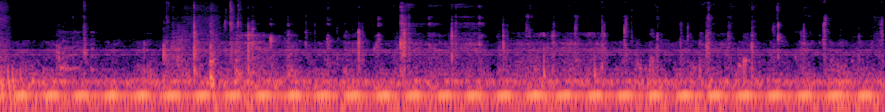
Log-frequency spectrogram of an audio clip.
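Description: Close-up biting and chewing of a sprinkle-covered sugar cookie, with scattered crisp crunches. Under it runs a steady low hum that pulses about three times a second.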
